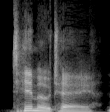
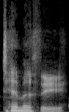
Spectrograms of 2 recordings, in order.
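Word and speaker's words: Timothée: I read an article this very day that said that his name is actually pronounced Timotei, not Timothy.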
